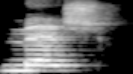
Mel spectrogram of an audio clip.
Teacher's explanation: we've got a sh at the end there because we learned that an S at the end, that has to be a sh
